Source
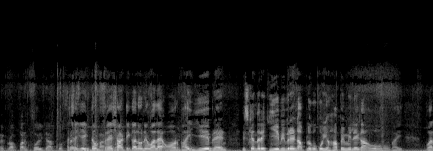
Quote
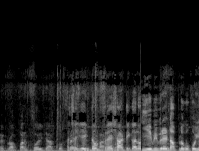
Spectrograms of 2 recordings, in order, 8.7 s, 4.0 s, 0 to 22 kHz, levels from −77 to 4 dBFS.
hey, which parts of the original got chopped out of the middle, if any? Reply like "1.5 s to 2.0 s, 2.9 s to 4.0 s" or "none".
2.8 s to 5.4 s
